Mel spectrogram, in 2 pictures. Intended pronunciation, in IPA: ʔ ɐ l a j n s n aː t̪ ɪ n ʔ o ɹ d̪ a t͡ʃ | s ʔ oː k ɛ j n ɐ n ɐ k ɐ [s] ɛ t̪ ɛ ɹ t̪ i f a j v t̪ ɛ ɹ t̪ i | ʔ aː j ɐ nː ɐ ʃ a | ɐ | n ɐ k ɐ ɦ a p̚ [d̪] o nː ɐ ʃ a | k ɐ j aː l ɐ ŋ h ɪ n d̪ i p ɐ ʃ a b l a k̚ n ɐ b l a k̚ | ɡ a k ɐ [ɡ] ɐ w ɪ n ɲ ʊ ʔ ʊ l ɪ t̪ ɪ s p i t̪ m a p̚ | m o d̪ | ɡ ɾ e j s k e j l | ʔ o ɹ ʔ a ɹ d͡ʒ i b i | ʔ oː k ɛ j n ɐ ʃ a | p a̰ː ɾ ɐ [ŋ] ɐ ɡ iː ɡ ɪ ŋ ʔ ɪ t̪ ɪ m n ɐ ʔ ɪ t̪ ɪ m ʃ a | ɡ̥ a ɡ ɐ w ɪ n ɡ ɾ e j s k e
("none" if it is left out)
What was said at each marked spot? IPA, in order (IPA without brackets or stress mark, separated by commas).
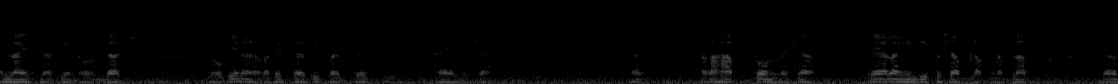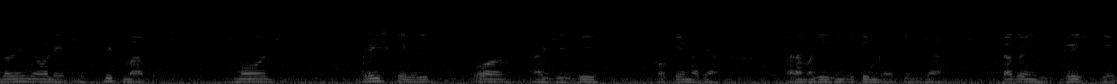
s, t̪, ɡ, m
